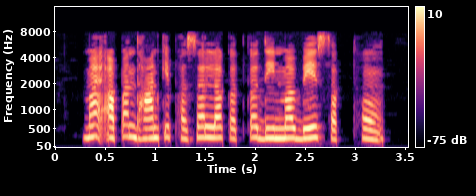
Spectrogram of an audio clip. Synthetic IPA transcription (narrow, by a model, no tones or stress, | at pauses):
mɛ̃ːʔɐpənd̪ʱaːnkepʰɐsəlːəkət̪kad̪inmãbeːsːɐk̚t̪ɦũː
